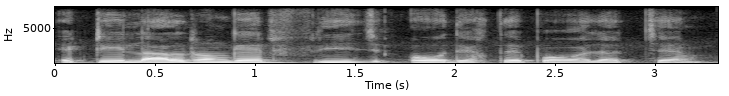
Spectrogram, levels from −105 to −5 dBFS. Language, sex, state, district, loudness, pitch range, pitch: Bengali, male, Assam, Hailakandi, -13 LUFS, 125-150 Hz, 135 Hz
